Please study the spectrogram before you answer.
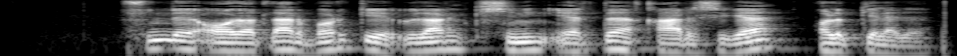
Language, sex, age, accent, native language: Uzbek, male, under 19, Buxoro, Tajik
